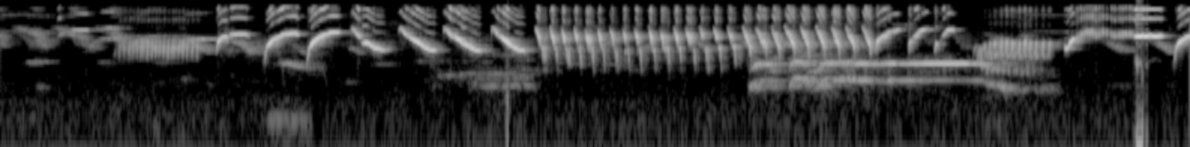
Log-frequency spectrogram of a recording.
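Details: Canary song used for singing training in Indonesia, known locally as kenari gacor ngerol panjang: clear whistled swooping notes, then a long rapid buzzy trill and a steady held whistle, with a bright chirp at the end.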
